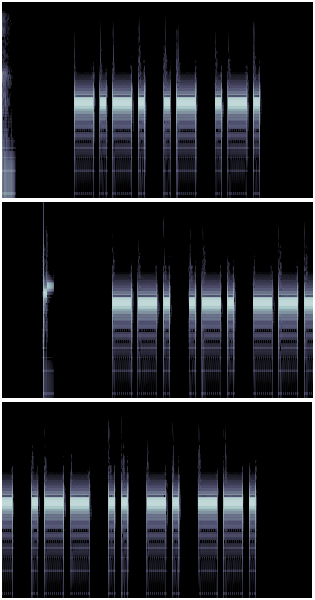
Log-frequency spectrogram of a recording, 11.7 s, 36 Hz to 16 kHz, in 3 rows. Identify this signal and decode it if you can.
Morse code, heard as a keyed tone, about 15 wpm, 700 Hz. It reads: CAR GROWING
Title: Sets of 5 Words Encore - New Word Drill - 15wpm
